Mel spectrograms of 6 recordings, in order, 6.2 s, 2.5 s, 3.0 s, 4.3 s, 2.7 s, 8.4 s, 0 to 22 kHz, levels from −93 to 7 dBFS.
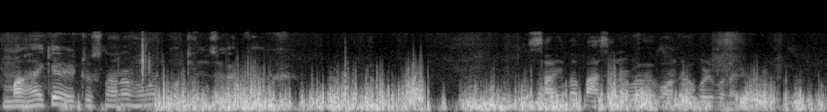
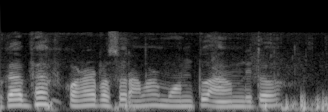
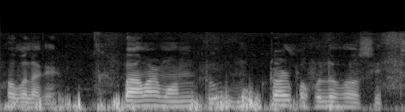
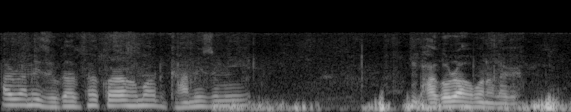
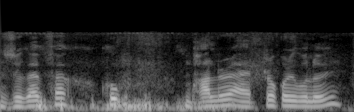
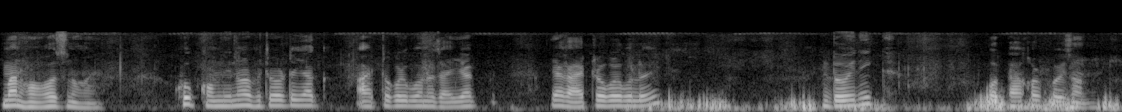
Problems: constant background noise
